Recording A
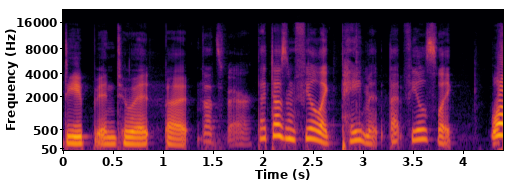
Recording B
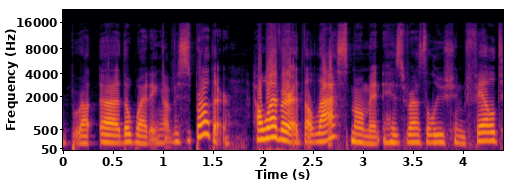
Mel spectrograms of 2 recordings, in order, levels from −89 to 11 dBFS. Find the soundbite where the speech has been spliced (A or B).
B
